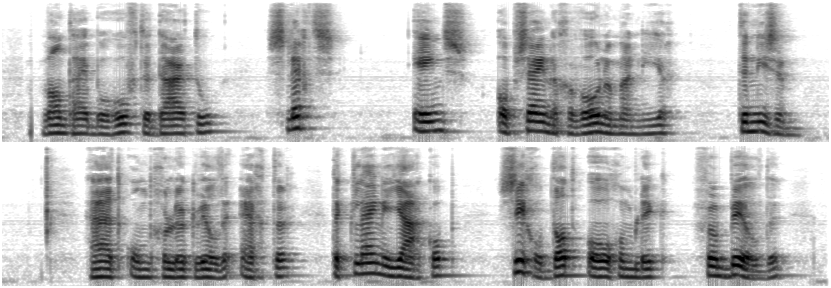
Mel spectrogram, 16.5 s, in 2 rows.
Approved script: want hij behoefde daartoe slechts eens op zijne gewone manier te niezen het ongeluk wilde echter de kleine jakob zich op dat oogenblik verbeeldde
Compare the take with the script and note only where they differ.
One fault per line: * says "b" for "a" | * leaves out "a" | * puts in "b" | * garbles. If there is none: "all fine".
all fine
